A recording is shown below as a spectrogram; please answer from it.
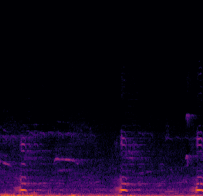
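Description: Canada geese give loud, nasal honks, three clear ones about a second and a half apart, over a low rumbling background.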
